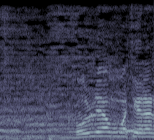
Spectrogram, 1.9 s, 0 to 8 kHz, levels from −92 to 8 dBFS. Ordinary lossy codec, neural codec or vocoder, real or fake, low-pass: none; codec, 16 kHz, 16 kbps, FreqCodec, larger model; fake; none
